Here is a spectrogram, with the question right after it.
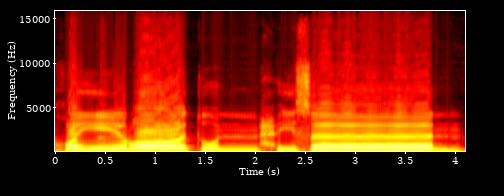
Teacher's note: lembutkan dalam pelafalan huruf ya-nya yang dimana didahului dengan fathah karena dia ada bacaan lin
